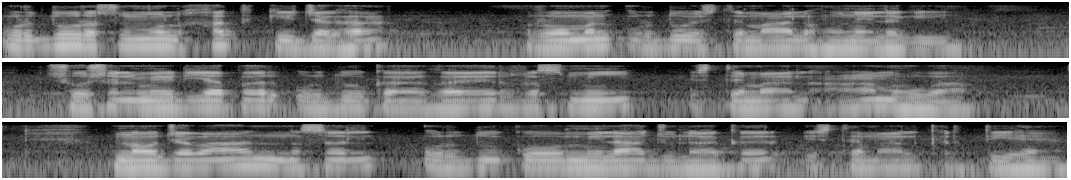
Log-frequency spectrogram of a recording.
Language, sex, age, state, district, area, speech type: Urdu, male, 30-45, Bihar, Gaya, urban, spontaneous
